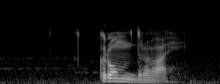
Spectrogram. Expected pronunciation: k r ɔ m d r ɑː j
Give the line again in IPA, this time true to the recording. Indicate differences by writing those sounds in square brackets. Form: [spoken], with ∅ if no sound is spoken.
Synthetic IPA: k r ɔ m d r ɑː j

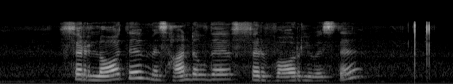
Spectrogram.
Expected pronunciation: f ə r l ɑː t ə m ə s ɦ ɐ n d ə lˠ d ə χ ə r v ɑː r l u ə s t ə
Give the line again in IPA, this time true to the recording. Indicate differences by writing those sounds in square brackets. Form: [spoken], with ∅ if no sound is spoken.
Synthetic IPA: f ə r l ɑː t ə m ə s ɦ ɐ n d ə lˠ d ə [f] ə r v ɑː r l u ə s t ə

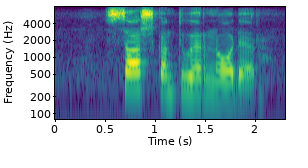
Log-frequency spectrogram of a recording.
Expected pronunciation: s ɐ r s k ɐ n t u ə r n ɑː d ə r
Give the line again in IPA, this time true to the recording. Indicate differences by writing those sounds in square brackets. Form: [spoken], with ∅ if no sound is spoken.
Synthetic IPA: s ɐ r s k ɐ n t u ə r n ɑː d ə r

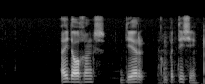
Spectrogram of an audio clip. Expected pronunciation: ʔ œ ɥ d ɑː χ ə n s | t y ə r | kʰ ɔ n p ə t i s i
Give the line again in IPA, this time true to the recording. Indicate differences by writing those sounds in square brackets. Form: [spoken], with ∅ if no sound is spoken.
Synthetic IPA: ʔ œ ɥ d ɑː χ ə [ŋ] s | [d] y ə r | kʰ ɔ [m] p ə t i s i

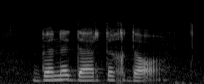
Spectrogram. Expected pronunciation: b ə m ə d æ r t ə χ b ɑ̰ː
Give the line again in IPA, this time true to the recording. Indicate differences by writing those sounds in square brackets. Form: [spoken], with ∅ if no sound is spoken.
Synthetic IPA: b ə [n] ə d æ r t ə χ [d] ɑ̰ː

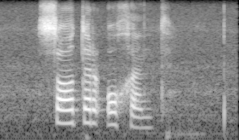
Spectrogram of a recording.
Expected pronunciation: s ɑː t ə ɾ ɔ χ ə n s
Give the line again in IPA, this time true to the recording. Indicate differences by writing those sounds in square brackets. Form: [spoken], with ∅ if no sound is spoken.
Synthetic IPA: s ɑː t ə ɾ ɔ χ ə n [t]

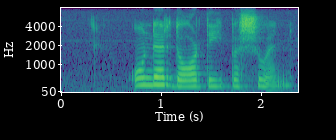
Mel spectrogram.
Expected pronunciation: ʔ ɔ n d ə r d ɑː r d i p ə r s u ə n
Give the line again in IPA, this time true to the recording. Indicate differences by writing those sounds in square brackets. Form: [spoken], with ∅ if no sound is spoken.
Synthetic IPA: ʔ ɔ n d ə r d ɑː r d i p ə r s u ə n

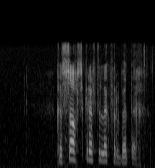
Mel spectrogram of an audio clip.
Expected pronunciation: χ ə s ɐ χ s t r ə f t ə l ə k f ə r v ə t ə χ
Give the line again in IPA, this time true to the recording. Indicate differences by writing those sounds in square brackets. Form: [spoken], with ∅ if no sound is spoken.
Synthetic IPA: χ ə s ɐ χ s [k] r ə f t ə l ə k f ə r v ə t ə χ

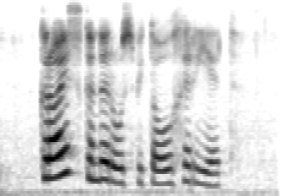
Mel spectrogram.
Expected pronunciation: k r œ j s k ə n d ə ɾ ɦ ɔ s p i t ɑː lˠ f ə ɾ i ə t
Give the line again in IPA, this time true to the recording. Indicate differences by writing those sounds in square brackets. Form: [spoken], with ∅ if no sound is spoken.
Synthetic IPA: k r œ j s k ə n d ə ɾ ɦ ɔ s p i t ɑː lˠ [χ] ə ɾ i ə t

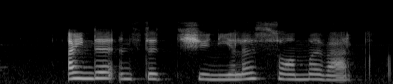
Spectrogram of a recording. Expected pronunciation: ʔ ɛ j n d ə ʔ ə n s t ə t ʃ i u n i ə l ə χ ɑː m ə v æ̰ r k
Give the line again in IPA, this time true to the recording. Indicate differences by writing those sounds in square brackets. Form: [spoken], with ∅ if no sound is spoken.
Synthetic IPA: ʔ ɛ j n d ə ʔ ə n s t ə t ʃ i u n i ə l ə [s] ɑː m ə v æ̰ r k

